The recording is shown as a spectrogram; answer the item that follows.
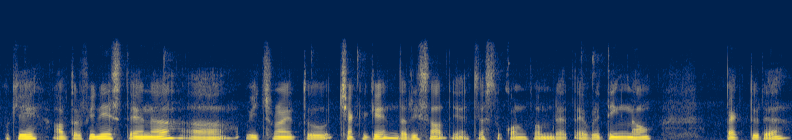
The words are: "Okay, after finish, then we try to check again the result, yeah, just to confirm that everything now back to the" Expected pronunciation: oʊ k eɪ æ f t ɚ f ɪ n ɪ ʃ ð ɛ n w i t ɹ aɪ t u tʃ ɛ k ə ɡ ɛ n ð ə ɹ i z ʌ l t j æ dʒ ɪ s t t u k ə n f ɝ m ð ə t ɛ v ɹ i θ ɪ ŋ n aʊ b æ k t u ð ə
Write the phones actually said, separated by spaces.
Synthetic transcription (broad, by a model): oʊ k eɪ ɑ f t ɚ f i n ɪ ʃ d ɛ n w i t ɹ aɪ t u tʃ ɛ k ə ɡ ɛ n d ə ɹ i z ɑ l t j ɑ dʒ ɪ s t t u k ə n f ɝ m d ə t ɛ v ɹ i t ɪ ŋ n aʊ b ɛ k t u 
